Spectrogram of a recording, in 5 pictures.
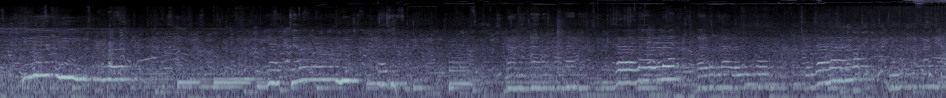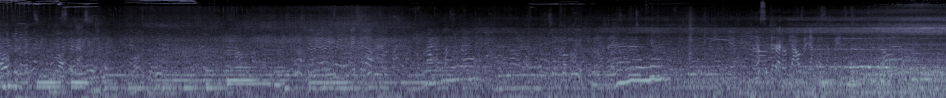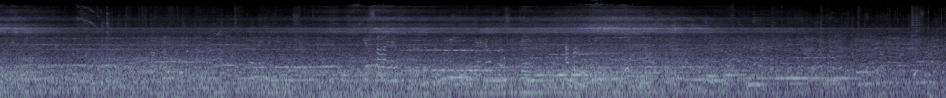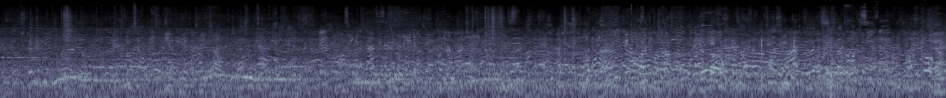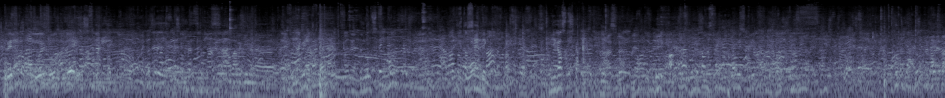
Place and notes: Groentenmarkt, Gent, Belgium - The pleasant Ghent city on a sunny sunday afternoon
On a very sunny sunday, during a smooth autumn, its a good day to take a walk on the pleasant city of Gent (Gent in dutch, Gand in french, Ghent in english). Its a dutch speaking city. In this recording : tramways driving on a curve, very very very much tourists, street singers, ice cream, white wine, oysters, cuberdon (belgian sweets). Nothing else than a sweet sunday afternoon enjoying the sun and nothing else matters. Walking through Korenmarkt, Groentenmarkt, Pensmarkt, Graslei.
